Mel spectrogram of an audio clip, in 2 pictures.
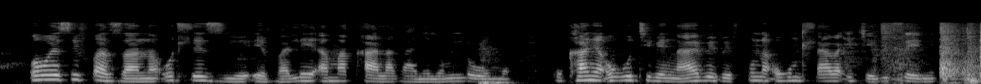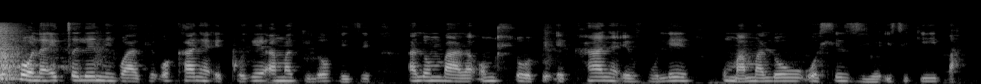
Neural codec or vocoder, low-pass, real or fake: none; 7.2 kHz; real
